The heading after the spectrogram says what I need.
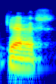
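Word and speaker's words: cache: इसको प्रोनाउंस करते हैं कैश सी एस एच पैसा।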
